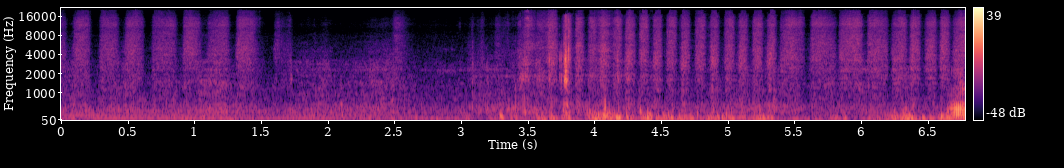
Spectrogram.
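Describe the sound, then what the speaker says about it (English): Brush or towel scrubbing on car interior upholstery during detailing, a close, rhythmic rubbing that grows louder and more vigorous in the second half, with no talk. "Just need a little extra scrub in there."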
